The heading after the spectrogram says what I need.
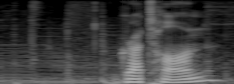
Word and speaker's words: gratin: I'm saying it wrong Graton you're good simply pronounce it in French frying pan use time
